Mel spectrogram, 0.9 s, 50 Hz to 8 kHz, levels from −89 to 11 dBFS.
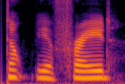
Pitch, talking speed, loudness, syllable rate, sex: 200 Hz, 190 wpm, -16 LUFS, 4.7 syllables/s, female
